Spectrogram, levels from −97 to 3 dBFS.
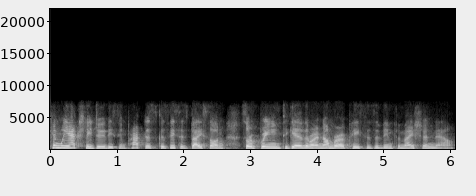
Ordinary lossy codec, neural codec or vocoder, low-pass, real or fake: Opus, 16 kbps; none; 7.2 kHz; real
